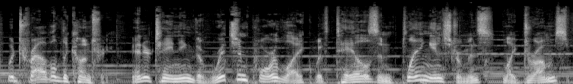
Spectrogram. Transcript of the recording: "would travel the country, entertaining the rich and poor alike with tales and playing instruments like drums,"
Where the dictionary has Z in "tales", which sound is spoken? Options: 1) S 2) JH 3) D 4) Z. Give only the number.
4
